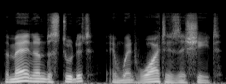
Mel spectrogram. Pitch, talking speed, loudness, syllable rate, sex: 110 Hz, 265 wpm, -18 LUFS, 6.1 syllables/s, male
